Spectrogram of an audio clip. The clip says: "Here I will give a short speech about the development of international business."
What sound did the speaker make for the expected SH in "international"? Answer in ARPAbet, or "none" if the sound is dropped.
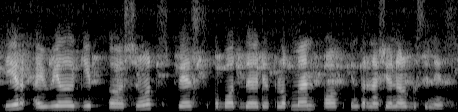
S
